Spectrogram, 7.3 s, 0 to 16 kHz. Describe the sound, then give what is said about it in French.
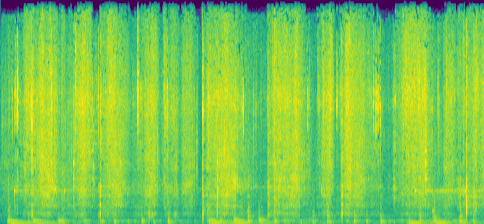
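Nearly 100 g of thick melted chocolate with 120 g of almond sticks being stirred, giving repeated sticky squelches and scrapes in a steady rhythm over a low, wavering hum. “Je brasse.”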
